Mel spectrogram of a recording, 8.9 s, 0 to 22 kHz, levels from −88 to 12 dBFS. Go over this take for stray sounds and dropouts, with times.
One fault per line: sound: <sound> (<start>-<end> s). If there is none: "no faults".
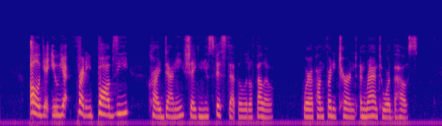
no faults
